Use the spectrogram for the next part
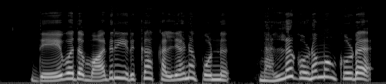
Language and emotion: Tamil, happy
